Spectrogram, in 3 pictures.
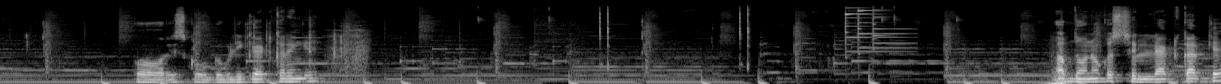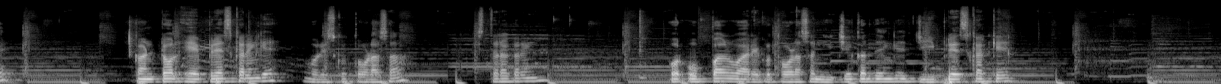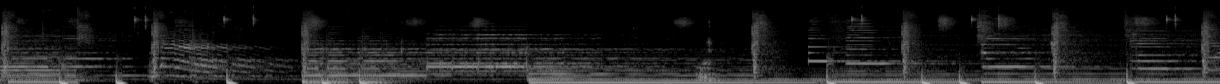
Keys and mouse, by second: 0.8 ctrl+r, 8.4 ctrl+r, 10.4-11.9 drag, 15.3 ctrl+a, 20.2 click, 22.9 g, 27.6 click, 29.0 g, 34.9 click, 35.7 z.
